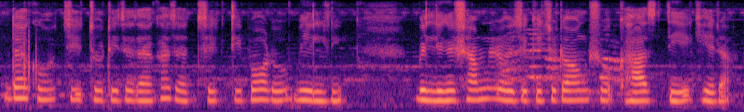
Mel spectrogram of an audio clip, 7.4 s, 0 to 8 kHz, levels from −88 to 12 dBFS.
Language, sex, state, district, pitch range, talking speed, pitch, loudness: Bengali, female, West Bengal, Paschim Medinipur, 210-230 Hz, 130 wpm, 220 Hz, -18 LUFS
